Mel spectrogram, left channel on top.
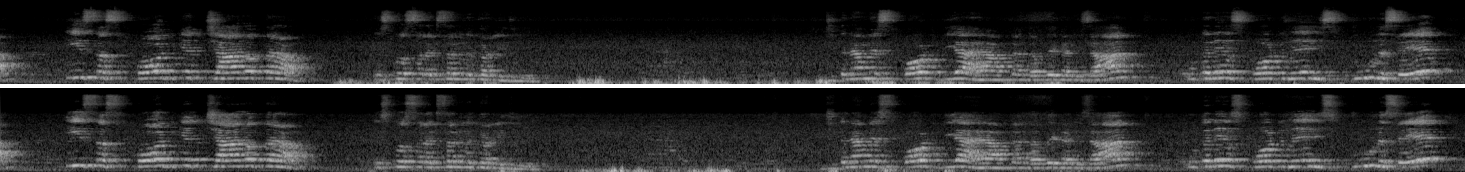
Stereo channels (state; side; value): normal; both; correlation 0.43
